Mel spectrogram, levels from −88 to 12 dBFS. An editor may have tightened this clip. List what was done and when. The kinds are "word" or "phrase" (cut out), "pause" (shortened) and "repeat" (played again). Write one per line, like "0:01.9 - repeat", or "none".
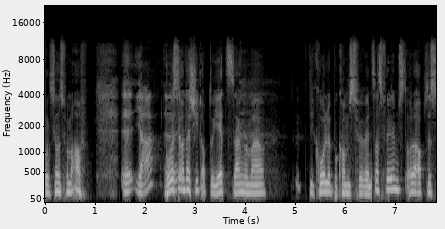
0:06.5 - word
